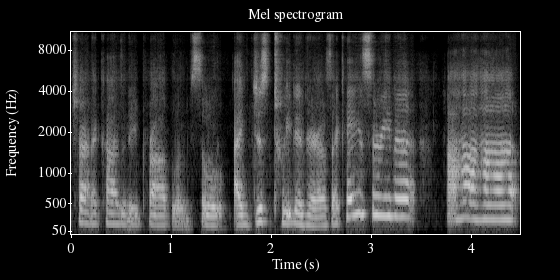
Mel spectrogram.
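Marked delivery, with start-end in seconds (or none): 2.7-4.5 high, louder bubbly greeting; cheery tweet. Retold or imitated. Tweeting Serena a bubbly hello, high and louder. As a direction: chirp it like a fan tweet.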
